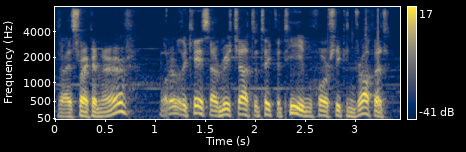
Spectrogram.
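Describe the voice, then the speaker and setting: A man reading visual novel narration aloud in a dramatic, reflective way with deliberate phrasing. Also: mid-range voice, lively intonation, vocal fry, dark tone, soft background music. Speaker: game streamer reading aloud.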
